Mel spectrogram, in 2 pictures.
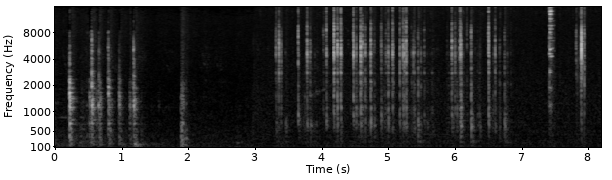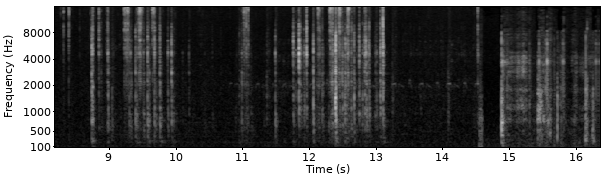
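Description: A hand ratchet loosens an anti-roll bar link bolt on a Passat B5, giving close, quick bursts of clicking separated by short pauses, with no voices.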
